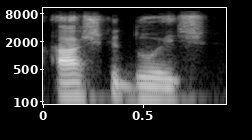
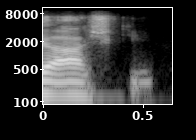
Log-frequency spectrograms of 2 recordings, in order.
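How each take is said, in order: First: The term ends with an extra word, dois. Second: The term is said alone, without dois. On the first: The speaker calls it wrong. "não é ASCII dois" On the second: The speaker calls it right. "é ASCII"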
